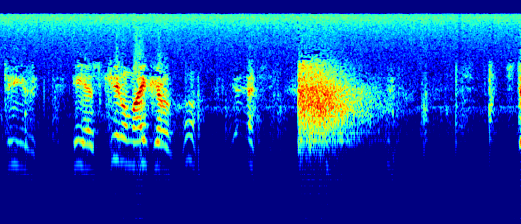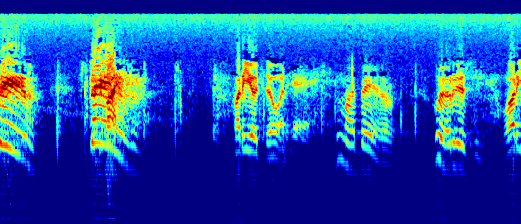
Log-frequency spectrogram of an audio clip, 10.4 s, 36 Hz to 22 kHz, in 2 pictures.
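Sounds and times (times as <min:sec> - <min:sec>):
speech: 0:00.1 - 0:02.7, 0:07.6 - 0:10.4
gunshot fired near the opening of a mine: 0:03.0 - 0:04.0.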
